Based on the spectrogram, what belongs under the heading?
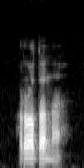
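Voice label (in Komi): "родана", Komi, male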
